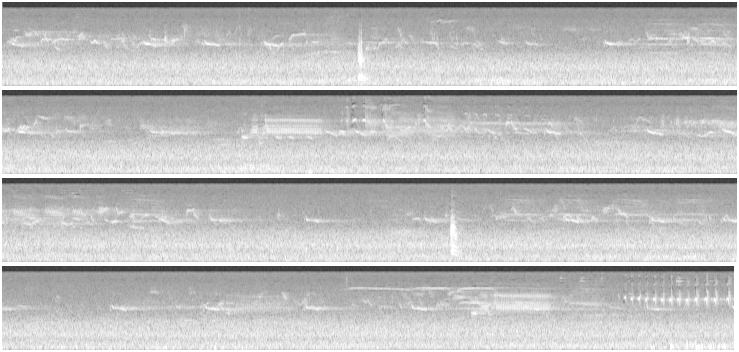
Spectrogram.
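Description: Birds calling and singing around a woodland pond: scattered short, high chirps and phrases over a faint steady background hiss. Two sharp clicks stand out, about four seconds in and again near the middle.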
